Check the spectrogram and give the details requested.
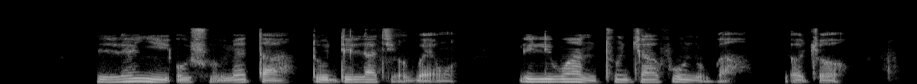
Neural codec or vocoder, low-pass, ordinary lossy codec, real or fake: none; 5.4 kHz; MP3, 48 kbps; real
